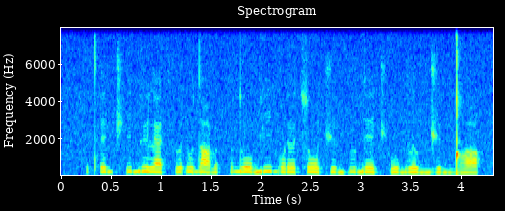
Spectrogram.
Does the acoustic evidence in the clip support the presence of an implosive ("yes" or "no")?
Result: yes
